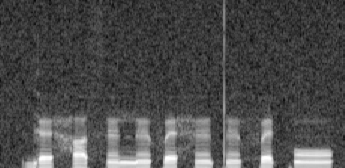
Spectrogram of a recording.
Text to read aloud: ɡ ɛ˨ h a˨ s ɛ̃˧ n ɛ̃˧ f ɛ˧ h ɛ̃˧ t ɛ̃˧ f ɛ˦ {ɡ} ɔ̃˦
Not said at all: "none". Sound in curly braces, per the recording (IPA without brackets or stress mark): k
